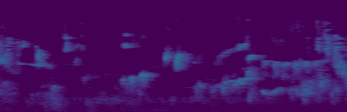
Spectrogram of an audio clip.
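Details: European goldfinch song from a kept bird, fast twittering phrases of bright chirps, whistled slurs and tinkling notes with a brief quieter gap midway before resuming.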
